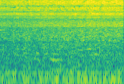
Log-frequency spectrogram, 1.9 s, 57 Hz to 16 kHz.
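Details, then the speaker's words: 2006 GMC Savana 4.8L V8 automatic, suspected wiring short after parts were replaced: low lumpy idle with an uneven thump every few beats; ECU injector pulses present but cylinder 8 still misfiring at idle. "y si los tiene si hay pulsos ok pero seguimos viendo un miss fire ahí"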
